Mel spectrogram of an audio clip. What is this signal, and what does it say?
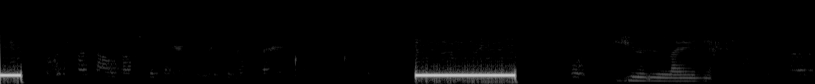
Ringback tone (Europe, 425 Hz), with speech.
